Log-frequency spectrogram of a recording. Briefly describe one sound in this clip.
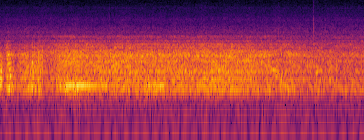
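Radio static hisses steadily as the dial is turned.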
